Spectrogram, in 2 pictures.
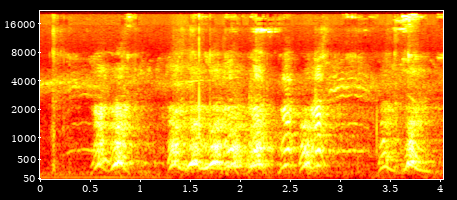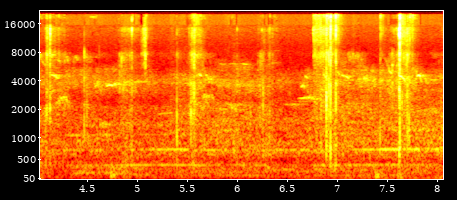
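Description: Akbaş dogs and puppies bark and yip in rapid bursts close by, then quieter whimpers and scattered sounds follow, with no one talking over them.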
